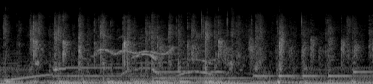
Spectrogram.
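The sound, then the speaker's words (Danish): An audience claps steadily for a few seconds to welcome panel guests, the dense patter of hands mixed with a bright musical sting with gliding tones playing over it. “Skal vi give dem en hånd?”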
